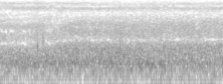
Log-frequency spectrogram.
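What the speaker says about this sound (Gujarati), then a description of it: "મસ્ત પાણી પડતું છે" Water cascades over black rocks at a forest waterfall, a continuous broad rushing roar heard steadily and fairly close with no voices.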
